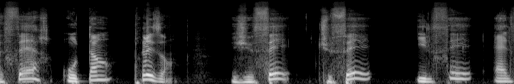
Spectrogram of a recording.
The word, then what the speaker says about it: fais: So when you see the AI like this in French, the pronunciation is like this. Like that. It's like eh. When you, in case if you write like you write like this for the pronunciation, I understand. If you write like this, it sounds like I understand. Okay? So one more time. Je fais. I'm not saying je vais.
